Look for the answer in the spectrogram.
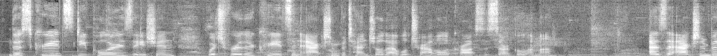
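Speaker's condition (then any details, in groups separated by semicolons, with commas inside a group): No condition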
